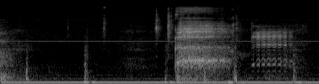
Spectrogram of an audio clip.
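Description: A cow in the video game Minecraft gives a short, nasal, bleating moo over a constant electrical hum, with faint clicks around it.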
